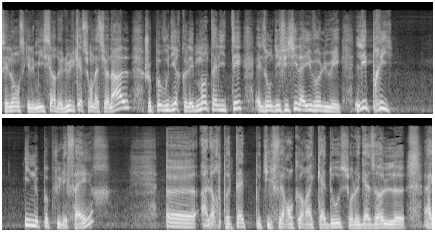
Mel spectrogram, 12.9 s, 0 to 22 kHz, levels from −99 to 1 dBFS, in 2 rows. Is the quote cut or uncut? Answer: uncut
